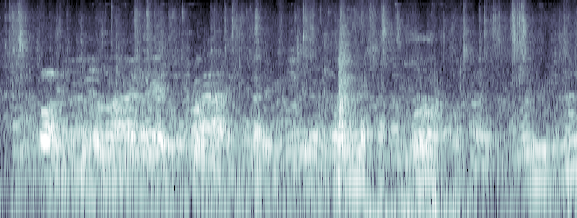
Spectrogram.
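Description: Indistinct voices of players and onlookers calling out across a football pitch during play, with a single sharp knock about two and a half seconds in.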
